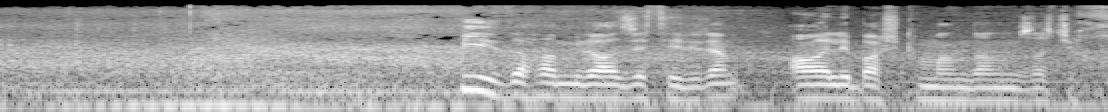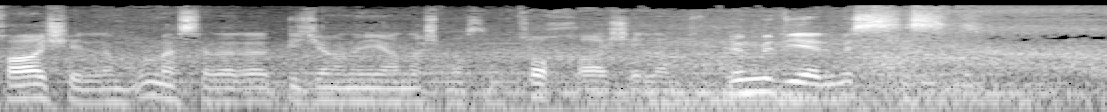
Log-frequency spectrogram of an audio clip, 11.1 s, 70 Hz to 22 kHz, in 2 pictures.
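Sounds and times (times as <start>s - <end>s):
tyre and road noise: 0.0s - 11.0s
vehicle engine hum: 0.0s - 11.0s.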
